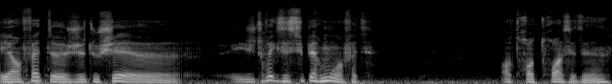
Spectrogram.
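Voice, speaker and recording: A man talks at a medium pitch with lively intonation. He goes at a fairly slow pace, leaving long, frequent pauses. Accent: slight Belgian. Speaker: moped hobbyist vlogger. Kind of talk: unboxing video. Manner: hesitant, many fillers.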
